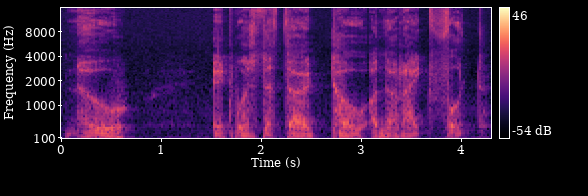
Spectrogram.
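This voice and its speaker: A performer voicing a boastful, bumbling puppet doctor detective in a comic puppet show, pompous and very raspy. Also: extremely low pitch, very animated, slow pace, dark tone, full character voice. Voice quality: very raspy, gravelly, husky.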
